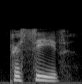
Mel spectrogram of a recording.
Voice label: "perceive", English; AWL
